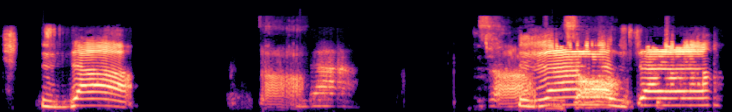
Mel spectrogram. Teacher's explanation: जा के अंदर सीटी होगी, सख्ती होगी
